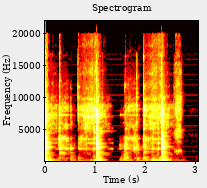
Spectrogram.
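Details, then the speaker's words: Brass paraffin blow torch hand pump held near the microphone: crisp hissing clicks in regular bursts, about one stroke per second, with no wheeze or slipping and firm resistance on each stroke. The pump draws properly, unlike failed ones. Normal pump stroke. "it makes a nice you can hear the feel the resistance comes up easily goes down that pump works"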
